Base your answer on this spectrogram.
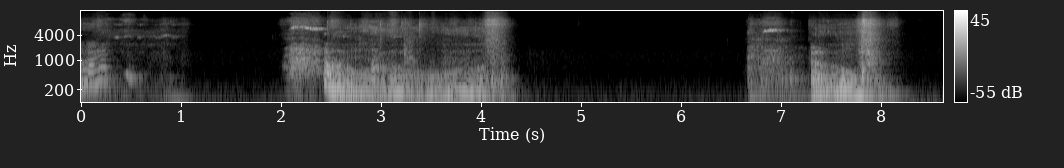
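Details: An excited female Rottweiler who loves stuffed animals gives throaty whines and grumbles, asking for her panda bear toy.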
